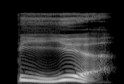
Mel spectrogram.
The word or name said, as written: bi4 ye4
